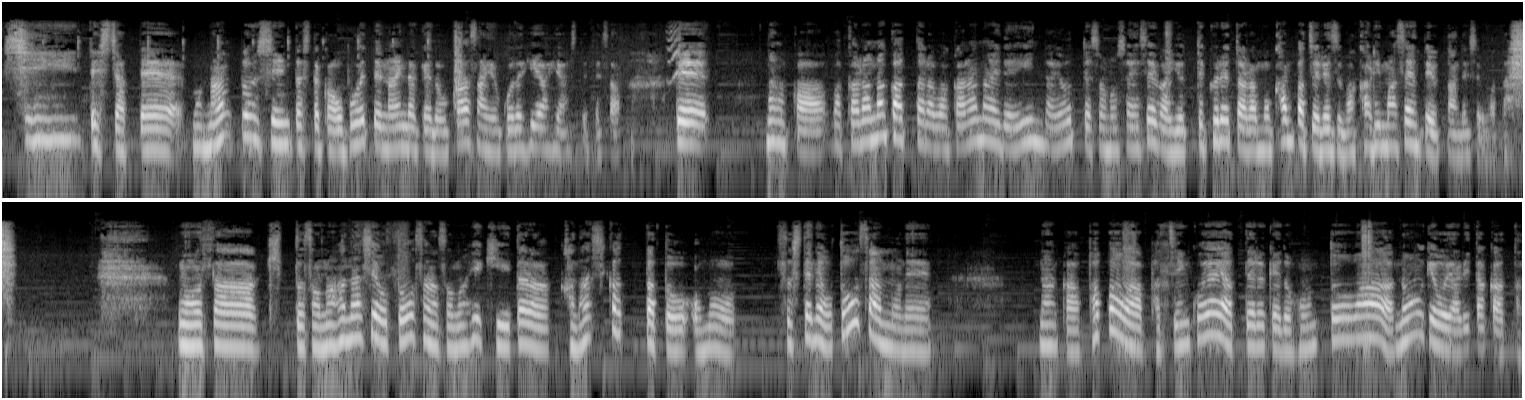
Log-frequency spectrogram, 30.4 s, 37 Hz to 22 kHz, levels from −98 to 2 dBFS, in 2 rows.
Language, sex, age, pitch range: Japanese, female, 20-39, 170-235 Hz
